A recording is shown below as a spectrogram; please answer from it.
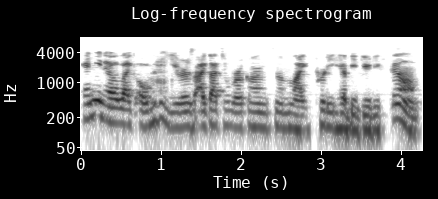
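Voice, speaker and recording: Older guy w a brooklyn accent, kinda husky, tinny phone sound, chatting bluntly about his career. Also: mid-range voice, fairly quick. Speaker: interview guest, film trailer and design veteran. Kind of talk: conversational career reminiscence. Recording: thin, phone-like call audio.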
